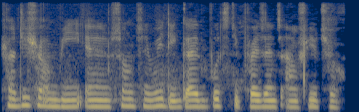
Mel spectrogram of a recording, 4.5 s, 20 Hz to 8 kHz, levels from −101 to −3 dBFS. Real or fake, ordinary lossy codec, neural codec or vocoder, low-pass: real; none; none; 7.2 kHz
